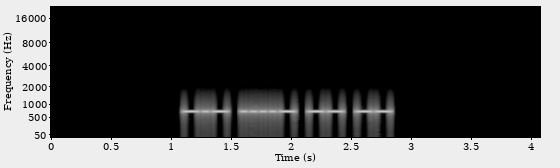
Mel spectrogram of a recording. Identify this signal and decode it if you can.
Morse code, heard as a keyed tone, about 30 wpm, 700 Hz. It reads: K4MM
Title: Call Signs - 30wpm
